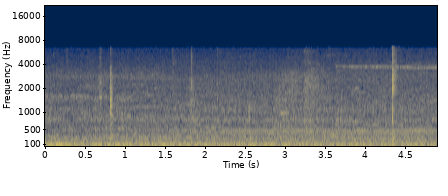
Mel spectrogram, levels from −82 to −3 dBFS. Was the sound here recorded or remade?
recorded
